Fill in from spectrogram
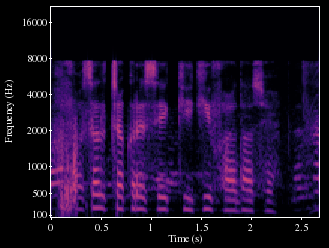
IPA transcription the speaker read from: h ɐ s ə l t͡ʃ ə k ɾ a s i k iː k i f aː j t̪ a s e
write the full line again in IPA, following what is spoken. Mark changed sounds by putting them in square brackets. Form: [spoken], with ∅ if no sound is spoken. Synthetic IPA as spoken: [f] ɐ s ə l t͡ʃ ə k ɾ [e] s [e] k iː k i f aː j [d̪] a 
